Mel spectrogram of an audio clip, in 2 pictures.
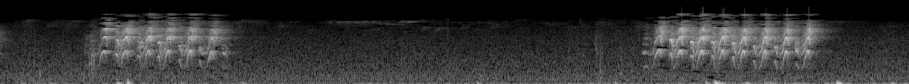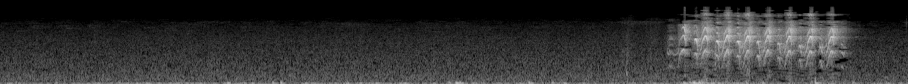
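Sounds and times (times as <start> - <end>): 
Pale-headed Woodpecker in Laos: 0.9 - 2.4, 6.4 - 8.4, 15.8 - 17.7.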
